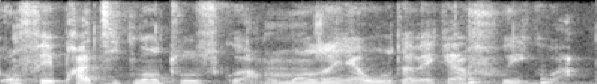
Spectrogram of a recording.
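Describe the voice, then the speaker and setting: The voice has a dark, mellow tone and sounds somewhat breathy. Its intonation stays fairly even. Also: woman. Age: 60s. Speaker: diabetes patient giving testimony. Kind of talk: interview testimony. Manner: hesitant, many fillers.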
